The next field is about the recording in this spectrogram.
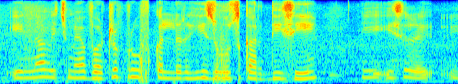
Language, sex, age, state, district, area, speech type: Punjabi, female, 18-30, Punjab, Mansa, rural, spontaneous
